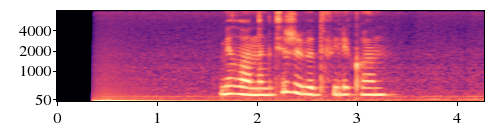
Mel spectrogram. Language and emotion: Russian, neutral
